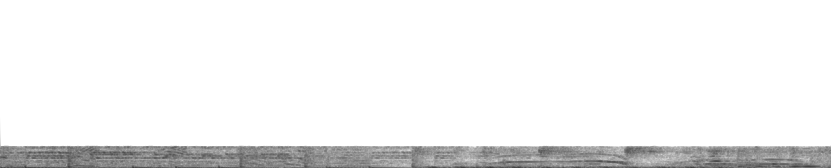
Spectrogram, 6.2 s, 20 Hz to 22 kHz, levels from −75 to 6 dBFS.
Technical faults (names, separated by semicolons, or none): aliasing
